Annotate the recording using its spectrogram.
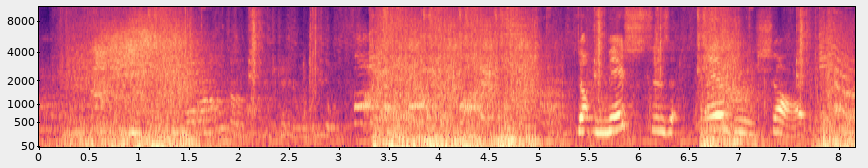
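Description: An electric weapon crackles and buzzes.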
